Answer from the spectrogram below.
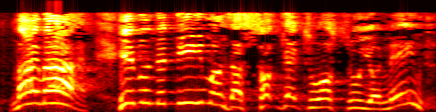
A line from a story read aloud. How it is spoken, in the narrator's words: they're shouting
